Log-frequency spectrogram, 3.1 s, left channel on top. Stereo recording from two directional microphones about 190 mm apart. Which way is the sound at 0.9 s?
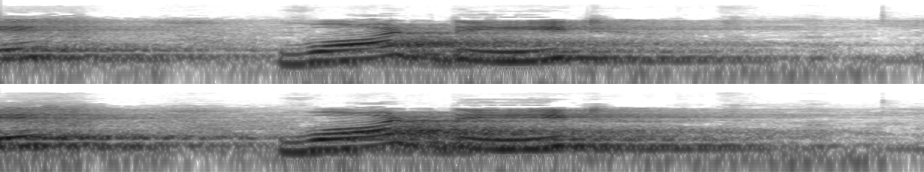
35° left (ahead or behind).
